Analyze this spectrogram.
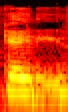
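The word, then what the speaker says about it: Skaði: of cool it is cool but um it's pronounced skatey so yes skedy was depicted as a joatin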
